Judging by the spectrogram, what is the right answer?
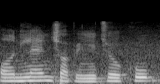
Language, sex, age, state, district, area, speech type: Goan Konkani, male, 18-30, Goa, Ponda, urban, spontaneous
